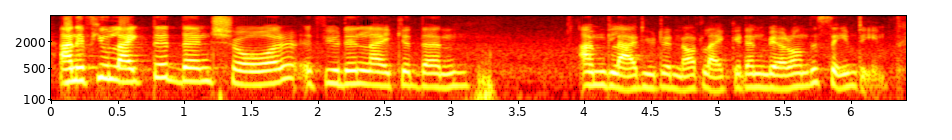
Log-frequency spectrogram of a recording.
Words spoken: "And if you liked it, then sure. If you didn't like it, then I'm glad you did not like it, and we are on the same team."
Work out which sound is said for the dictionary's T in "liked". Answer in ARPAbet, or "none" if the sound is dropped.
T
